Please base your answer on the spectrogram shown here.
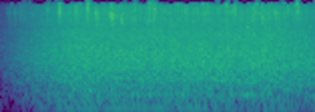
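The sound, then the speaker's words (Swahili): Heavy rain pours down in a dense, steady hiss that swells in over the first half second and then holds constant and full. “Sasa kabla ya kusikia zaidi kuhusu hali ya hapa, hebu tuisikilize nguvu ya mvua inavyonyesha.”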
